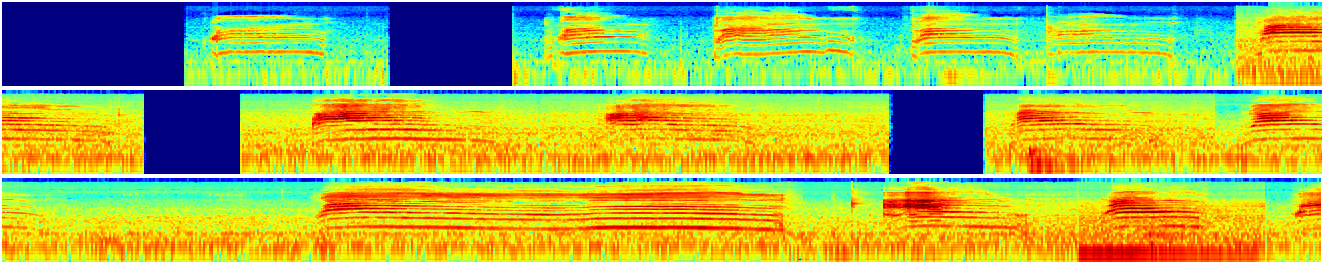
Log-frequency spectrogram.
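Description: Lynx point Siamese cat meowing over and over, about a dozen raspy meows starting about a second in, with one long drawn-out meow in the later part. The raspy voice comes from a throat problem not yet diagnosed, with a throat culture pending.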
